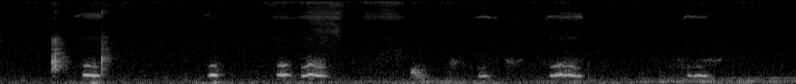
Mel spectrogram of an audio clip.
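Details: A deaf pet ferret, asleep and dreaming, gives soft, brief squeaks and whimpers in irregular little bursts.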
